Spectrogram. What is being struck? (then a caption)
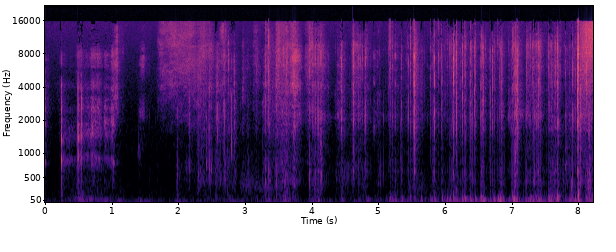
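Cardboard tube with metal-rimmed lid. Long green-painted nails tap and scratch the lid and side of a hollow, green and white cylindrical cardboard tube of tuiles crisps with a metal-rimmed lid, held close to the microphone. Quick, dry taps with a soft hollow thud mix with bright, papery scratching and crinkling. The irregular, busy pattern grows denser and slightly louder toward the end.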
